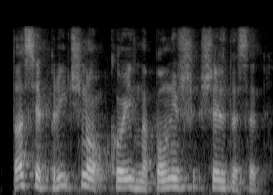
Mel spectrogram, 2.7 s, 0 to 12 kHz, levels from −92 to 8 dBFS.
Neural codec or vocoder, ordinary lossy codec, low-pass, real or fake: codec, 16 kHz, 4.8 kbps, FACodec; none; 7.2 kHz; fake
